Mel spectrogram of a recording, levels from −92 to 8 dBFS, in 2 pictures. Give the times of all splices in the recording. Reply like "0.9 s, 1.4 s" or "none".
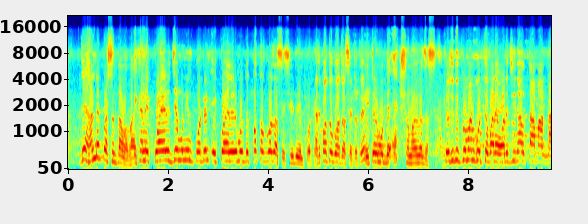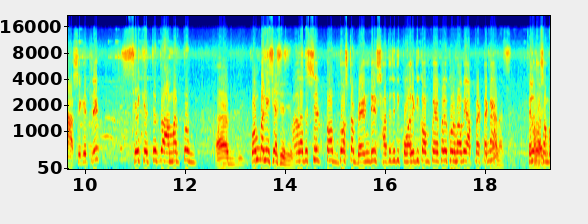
1.3 s, 7.4 s, 14.2 s

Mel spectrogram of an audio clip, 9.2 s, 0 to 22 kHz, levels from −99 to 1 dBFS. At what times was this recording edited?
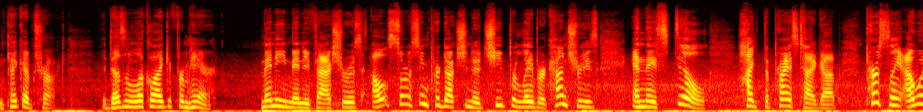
2.6 s

